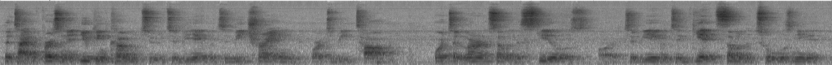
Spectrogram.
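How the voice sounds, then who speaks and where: Deep-voiced guy answering interview questions slowly, lots of uhs, super echoey room. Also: little pitch movement, a little mellow. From United States. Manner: measured, deliberate, many "uh" fillers. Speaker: volunteer teacher. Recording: very echoey room, faint noise.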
